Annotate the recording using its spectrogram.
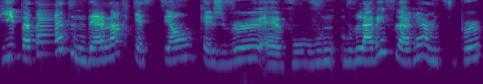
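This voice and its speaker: A woman's ordinary speaking voice with lively intonation and a fairly slow pace, in a very clean recording over a silent background. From Quebec, Côte-Nord (Baie-Comeau). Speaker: podcast host, entrepreneur. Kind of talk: interview.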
